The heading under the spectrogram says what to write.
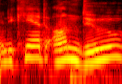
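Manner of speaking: exasperated. Finding the work is gone and cannot be undone, frustrated. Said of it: "I'm gonna upload it with the frustration".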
